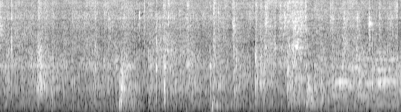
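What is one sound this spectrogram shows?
A metal chain rattles against a steel gate.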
